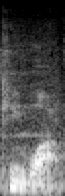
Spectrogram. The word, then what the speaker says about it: quinoa: of white rice or mac quinoa Chris it's pronounced quinoa we're supposed to accept it as part of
